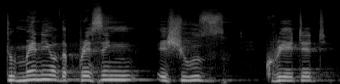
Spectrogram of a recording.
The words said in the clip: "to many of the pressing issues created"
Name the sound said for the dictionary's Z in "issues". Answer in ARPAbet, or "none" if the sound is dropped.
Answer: Z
